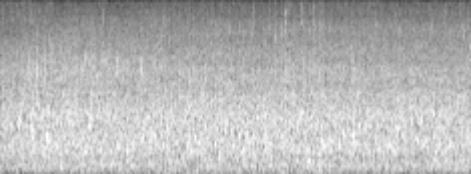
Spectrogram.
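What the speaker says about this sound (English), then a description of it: "so we've got some running water" A small woodland river in Goyt Valley runs steadily, a continuous close rushing and gurgling of flowing water with no break and no voices.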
